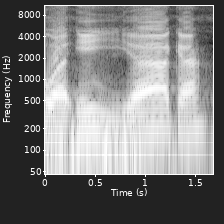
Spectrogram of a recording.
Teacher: Hati-hati jangan sampai memanjangkan ya-nya atau tidak mentasydidkan ya-nya.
